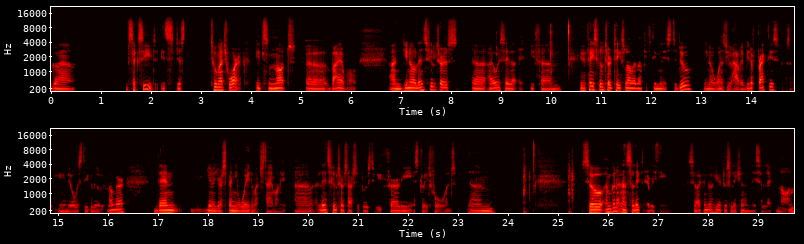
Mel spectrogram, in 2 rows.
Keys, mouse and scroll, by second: 2.2 scroll down 2, 3.0 middle click, 4.3 middle click, 5.5 scroll up 1, 6.8 scroll up 1, 8.3 scroll up 2, 9.9 shift+middle click, 24.3 Tab, 25.2 Tab, 27.8 click.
